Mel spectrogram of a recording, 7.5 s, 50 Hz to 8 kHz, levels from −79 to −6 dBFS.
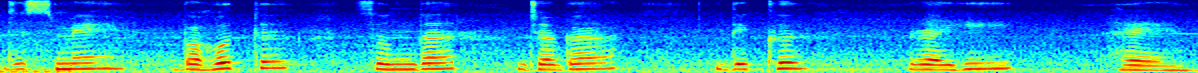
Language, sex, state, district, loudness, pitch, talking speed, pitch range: Hindi, female, Madhya Pradesh, Dhar, -19 LUFS, 215 Hz, 55 wpm, 200-235 Hz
